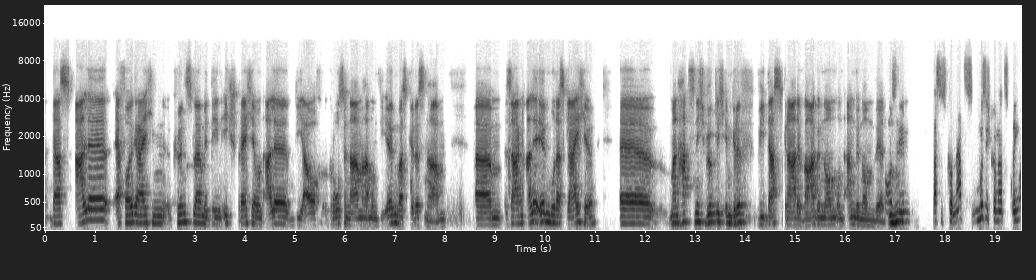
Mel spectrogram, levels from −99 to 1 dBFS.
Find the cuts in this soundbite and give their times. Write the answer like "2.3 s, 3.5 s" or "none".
14.8 s, 16.8 s, 18.5 s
